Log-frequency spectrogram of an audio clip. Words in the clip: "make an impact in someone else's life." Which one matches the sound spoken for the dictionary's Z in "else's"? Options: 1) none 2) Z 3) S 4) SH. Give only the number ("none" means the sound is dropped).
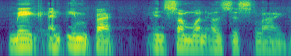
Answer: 3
